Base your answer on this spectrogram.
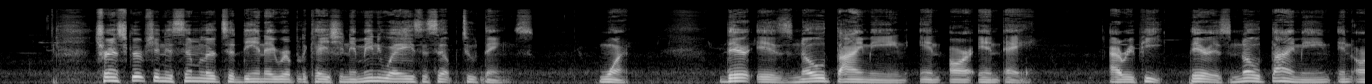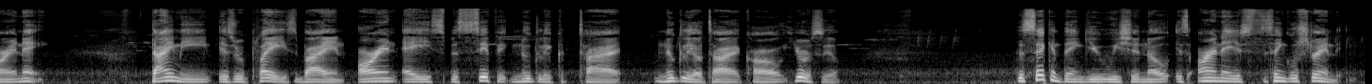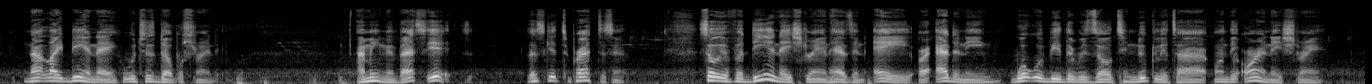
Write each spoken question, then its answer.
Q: So if a DNA strand has an A or adenine, what would be the resulting nucleotide on the RNA strand?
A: So on the resulting RNA strand, the complementary base pair will be uracil, because U replaces T in RNA.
